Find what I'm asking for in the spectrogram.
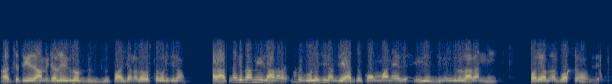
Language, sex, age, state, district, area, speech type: Bengali, male, 18-30, West Bengal, Jalpaiguri, rural, conversation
